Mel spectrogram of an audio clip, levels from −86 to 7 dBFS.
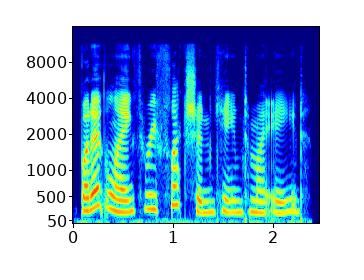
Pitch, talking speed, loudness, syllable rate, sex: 235 Hz, 195 wpm, -19 LUFS, 4.4 syllables/s, female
